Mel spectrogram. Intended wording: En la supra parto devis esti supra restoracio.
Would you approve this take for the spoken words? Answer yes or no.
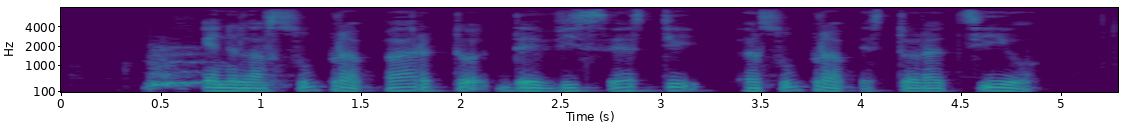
yes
